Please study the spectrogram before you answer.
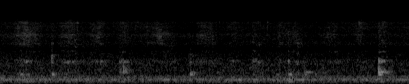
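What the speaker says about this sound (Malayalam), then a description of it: "നന്നായിട്ട് ഇളക്കി കൊടുക്കാം" A spoon stirring a Kerala-style red chilli fish curry with kudampuli in a pan, producing soft repeated scrapes and clicks over a faint steady sizzle, quiet and close.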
